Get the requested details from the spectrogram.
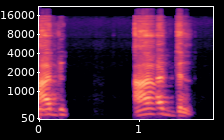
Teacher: नून का जेर नहीं पढ़ेंगे, नून को साकिन करके वक्फ करेंगे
